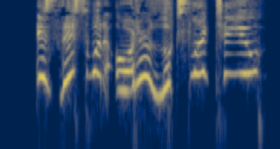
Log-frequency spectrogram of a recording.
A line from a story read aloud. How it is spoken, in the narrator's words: an unseen aristocrat screamed somewhere within the crowd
